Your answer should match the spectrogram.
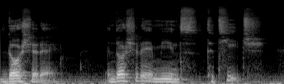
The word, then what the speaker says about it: docere: So the word doctor comes from the Latin word, which is pronounced docere, and docere means to teach.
